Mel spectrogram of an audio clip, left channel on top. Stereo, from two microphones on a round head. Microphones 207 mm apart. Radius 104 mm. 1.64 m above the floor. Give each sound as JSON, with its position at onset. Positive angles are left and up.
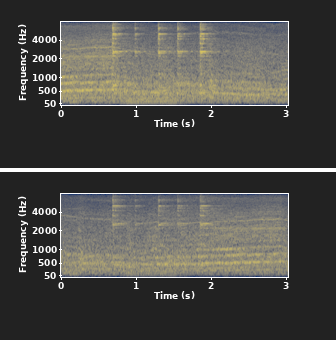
{"t": 0.7, "sound": "a bell", "side_deg": 25, "distance_m": 1.5}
